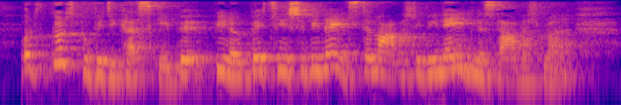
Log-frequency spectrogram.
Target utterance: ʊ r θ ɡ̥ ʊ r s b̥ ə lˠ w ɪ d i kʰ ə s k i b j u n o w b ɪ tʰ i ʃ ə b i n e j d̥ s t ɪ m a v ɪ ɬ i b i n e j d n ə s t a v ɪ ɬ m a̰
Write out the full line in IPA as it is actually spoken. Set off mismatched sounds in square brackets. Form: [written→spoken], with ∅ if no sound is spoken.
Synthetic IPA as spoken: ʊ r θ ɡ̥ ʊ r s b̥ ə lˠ [w→v] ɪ d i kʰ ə s k i b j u n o w b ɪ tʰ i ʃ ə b i n e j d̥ s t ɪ m a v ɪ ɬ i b i n e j d n ə s t a v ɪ ɬ m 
